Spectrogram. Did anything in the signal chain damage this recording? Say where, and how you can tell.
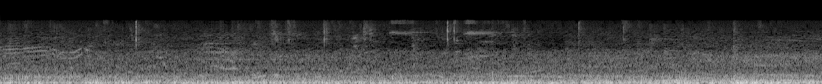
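Yes, and it's in the codec stage, running the whole way through. Nothing comes through above about 8.4 kHz, and what's left has a heavy rough, grainy texture, with tonal parts turning noisy rather than swirly or hollow. That's the signature of likely Opus compression in its CELT music mode at a very low rate, around 12 kbps: band energies survive, but starved bands get filled with folded or noise content, and the bandwidth narrows to wideband.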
